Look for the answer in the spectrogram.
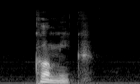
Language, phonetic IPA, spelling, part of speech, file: Polish, [ˈkɔ̃mʲik], komik, noun, Pl-komik.ogg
